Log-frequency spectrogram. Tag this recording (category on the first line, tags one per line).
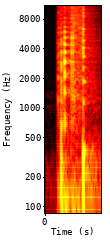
Sound effects > Objects / House appliances
blowing
blow
shot
foley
